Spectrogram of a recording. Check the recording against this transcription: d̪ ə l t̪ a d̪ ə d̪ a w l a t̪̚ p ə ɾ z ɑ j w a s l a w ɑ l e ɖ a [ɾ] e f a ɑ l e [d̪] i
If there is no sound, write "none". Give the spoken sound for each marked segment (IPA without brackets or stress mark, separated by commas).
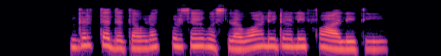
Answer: l, d̪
